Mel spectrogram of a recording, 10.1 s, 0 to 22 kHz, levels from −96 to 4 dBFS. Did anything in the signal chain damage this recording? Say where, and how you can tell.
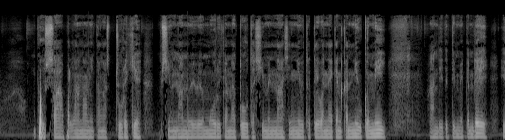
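Yes. An overlap between stream segments at the streaming/playback stage shows at 3.75 s as a tiny skip. Overlapping timestamps at a 2.0 s segment boundary made the player trim about 14 ms of real sound, so the waveform jumps with no silent gap, unlike a packet-loss dropout.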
